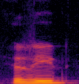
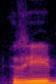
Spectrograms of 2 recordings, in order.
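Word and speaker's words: read: डिड आया तो first form आ गई रीड, हालांकि स्पेलिंग सेम होती है तीनों फॉर्म्स में, बट इनका प्रोनाउंसिएशन जो होता है वो रीड रेड रेड होता है।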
